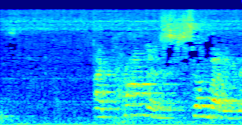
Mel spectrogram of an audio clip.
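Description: An elderly man speaks into a microphone at a lectern in a large room.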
